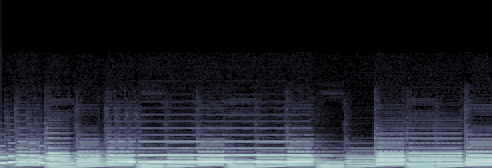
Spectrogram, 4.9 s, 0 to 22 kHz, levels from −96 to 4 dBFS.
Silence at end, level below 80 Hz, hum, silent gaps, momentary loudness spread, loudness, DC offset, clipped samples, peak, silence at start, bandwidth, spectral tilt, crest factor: 0 s; -74 dBFS; none; none; 4 LU; -14 LUFS; under 0.1%; under 0.1%; -2 dBFS; 0 s; 6.4 kHz; -7 dB/octave; 12 dB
